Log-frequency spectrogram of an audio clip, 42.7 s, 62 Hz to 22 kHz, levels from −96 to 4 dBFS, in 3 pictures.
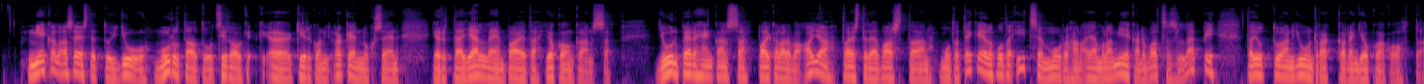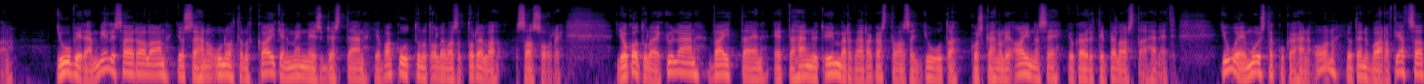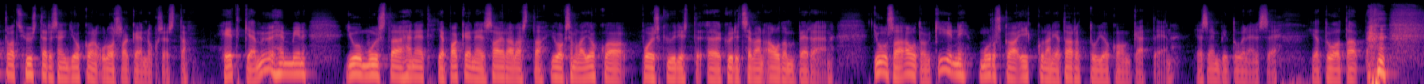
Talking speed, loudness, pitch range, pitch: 160 wpm, -31 LUFS, 90-115 Hz, 100 Hz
